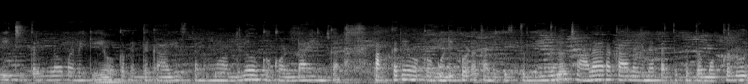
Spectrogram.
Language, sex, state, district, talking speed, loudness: Telugu, female, Andhra Pradesh, Chittoor, 170 wpm, -20 LUFS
